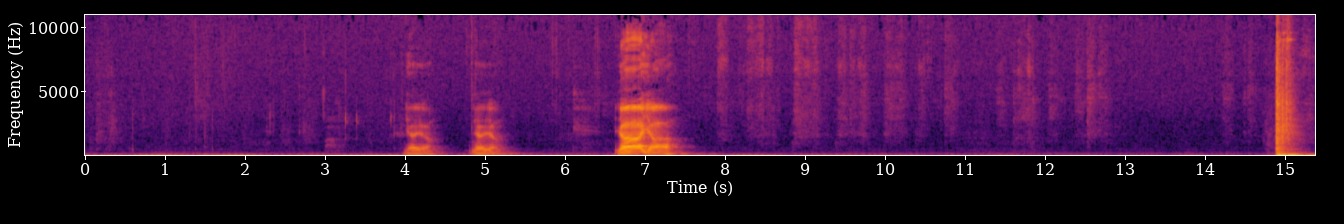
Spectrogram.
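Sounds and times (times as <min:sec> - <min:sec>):
speech: 0:04.0 - 0:05.4, 0:06.6 - 0:07.5
pen scratching across paper writing a vote: 0:07.9 - 0:12.9
loud thump: 0:14.8 - 0:15.3.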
